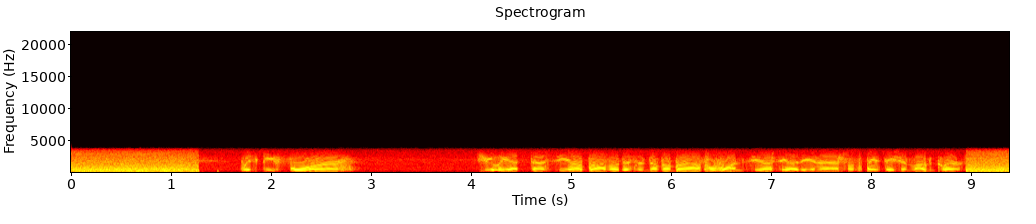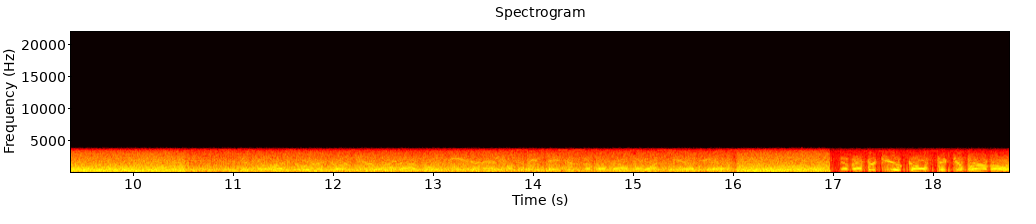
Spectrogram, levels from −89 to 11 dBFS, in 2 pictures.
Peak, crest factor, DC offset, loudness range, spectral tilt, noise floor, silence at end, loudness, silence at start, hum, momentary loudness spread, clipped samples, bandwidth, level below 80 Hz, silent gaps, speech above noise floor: -4 dBFS; 14 dB; under 0.1%; 3 LU; -10 dB/octave; -42 dBFS; 0 s; -17 LUFS; 0 s; none; 5 LU; under 0.1%; 3.9 kHz; -58 dBFS; none; 25 dB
